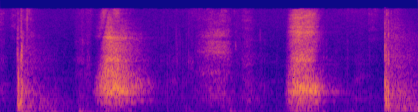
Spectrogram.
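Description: A man breathing hard after a set of burpees: three loud, breathy exhalations about half a second to a second apart.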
